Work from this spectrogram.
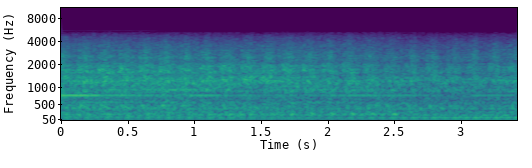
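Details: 1995 Ford F-250 Powerstroke diesel, 5-speed manual, 225,000 miles, about 32°F, no block heater, new batteries: rough lumpy cold idle with clattery pulse about three per second after hard start; owner suspects bad glow plug relay or connection.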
